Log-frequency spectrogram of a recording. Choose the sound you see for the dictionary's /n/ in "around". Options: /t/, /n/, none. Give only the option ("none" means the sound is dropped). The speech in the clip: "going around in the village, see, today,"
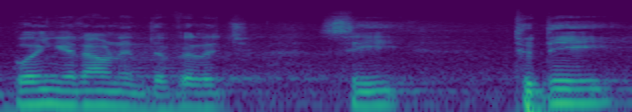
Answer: /n/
